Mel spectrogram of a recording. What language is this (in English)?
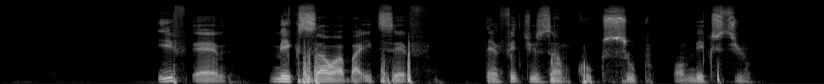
Nigerian Pidgin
